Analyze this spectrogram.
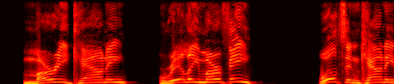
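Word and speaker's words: Maury: to a county that doesn't know how to pronounce itself. Murray, because it's spelled different. It's spelled Mory County, right? Like uh like like Mory Povich. Yeah. But it is pronounced Murray.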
